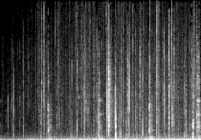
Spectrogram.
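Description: A faint bed of scattered crackles and clicks over a low hum, slowly fading in.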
